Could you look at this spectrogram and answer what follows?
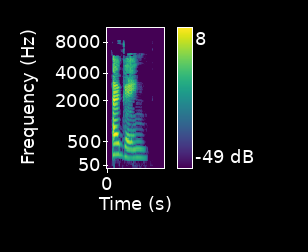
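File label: "egging", British English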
